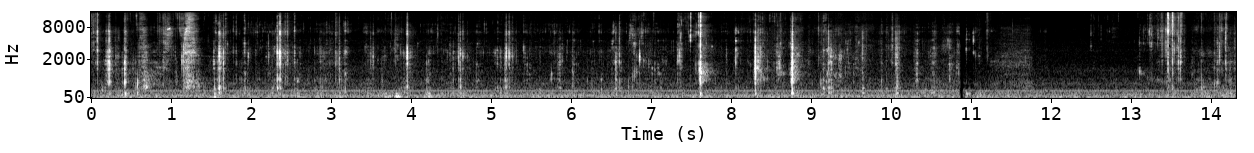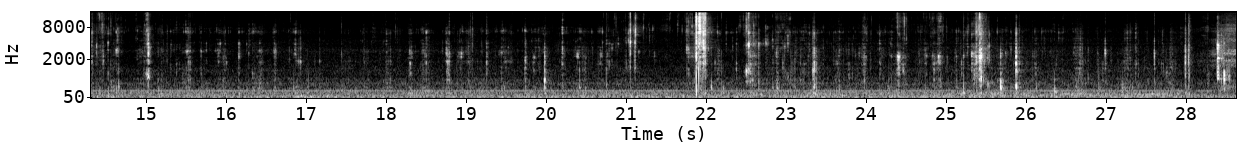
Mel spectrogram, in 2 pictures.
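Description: Close-miked chewing of a pan-fried spicy dumpling. Wet, crisp bites come in irregular clusters of sharp clicks, with pauses between them.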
